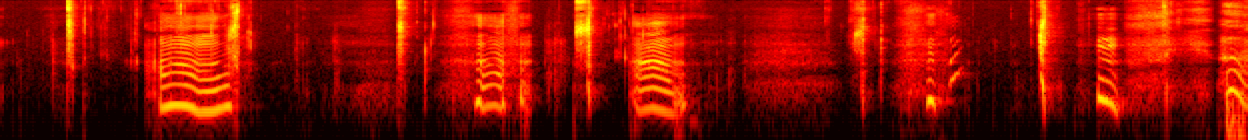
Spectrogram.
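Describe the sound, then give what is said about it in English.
A messy, wet kiss with several short smacking sounds mixed with muffled, voiced humming noises that come in bursts with brief pauses between them. “Are you ready? Our first kiss. I am so excited. Okay. Here we go.”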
